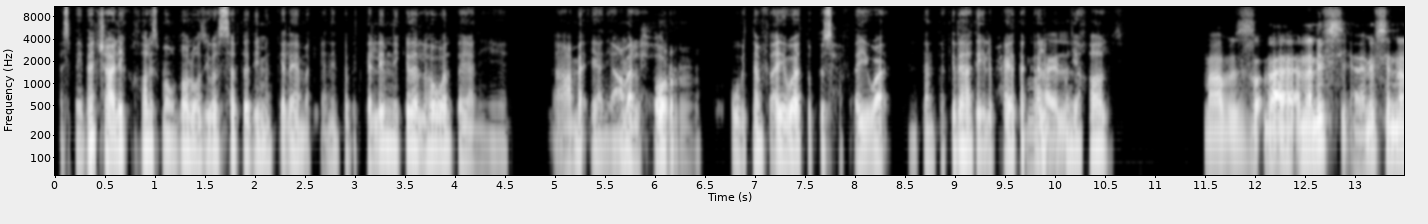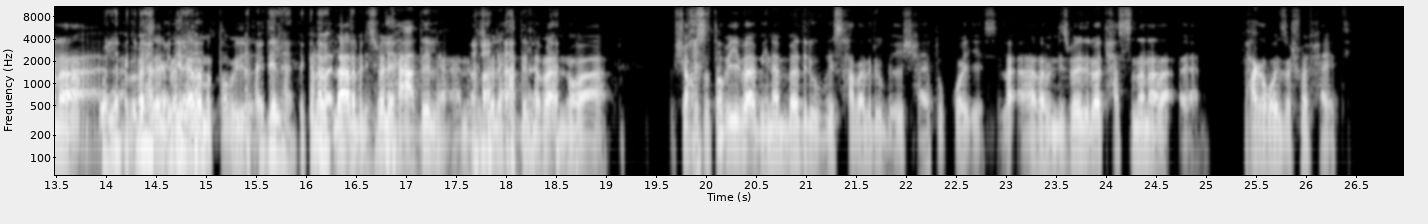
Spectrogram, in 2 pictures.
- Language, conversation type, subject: Arabic, podcast, إيه روتينك الصبح عادةً؟
- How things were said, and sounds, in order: other background noise; tapping; laugh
